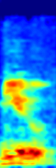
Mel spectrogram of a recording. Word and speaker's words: mu: the Greek letter mu some people pronounce it move I'll pronounce it mu and mu looks like the letter U but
